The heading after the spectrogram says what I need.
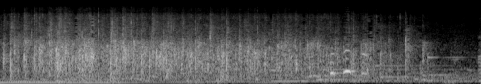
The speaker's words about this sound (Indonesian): Sekarang tepuk tangan untuk terakhir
